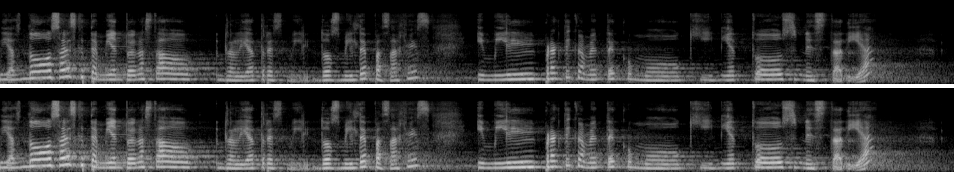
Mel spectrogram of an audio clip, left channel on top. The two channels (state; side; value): quieter; left; 5.0 dB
